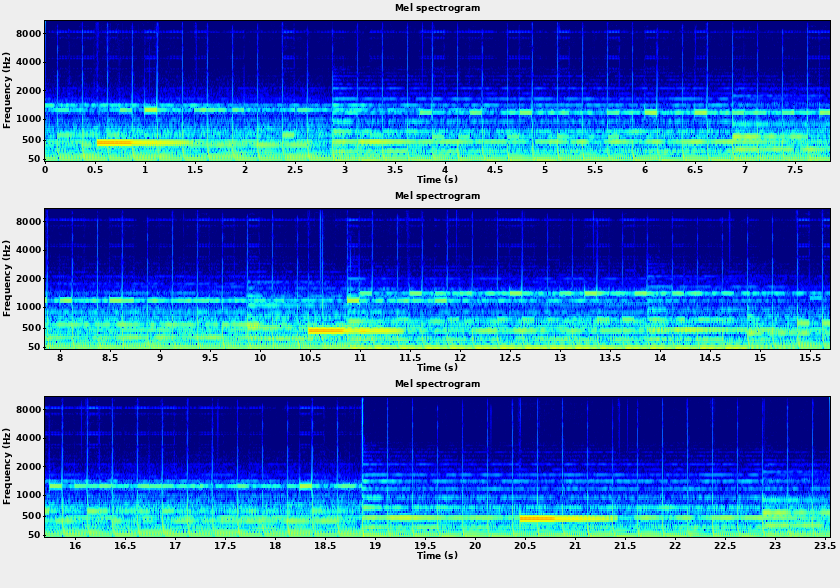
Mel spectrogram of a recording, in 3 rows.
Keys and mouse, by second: 0.9 a, 1.0 z, 2.2 middle drag, 2.8 click, 3.0 middle click, 5.1-5.9 drag, 5.9 z, 7.0 z, 8.9 a, 9.1 Tab, 9.4-9.9 drag, 13.0-13.4 drag, 13.9 click, 14.6 Tab, 14.8 click, 17.3-17.6 right drag, 17.3 KP_3, 17.6 z, 17.9-18.4 drag, 18.7-19.3 middle drag, 19.3 click, 19.3 right click, 21.8 a.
